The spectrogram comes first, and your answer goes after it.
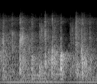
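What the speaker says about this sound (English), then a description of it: "let's give a round of applause to Mr." A brief burst of audience clapping at an event at the Gambia Chamber of Commerce, dense and fairly loud with uneven peaks, lasting about a second.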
